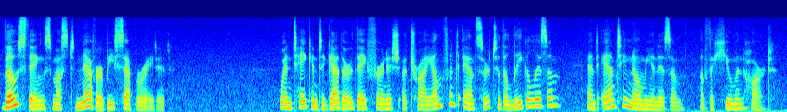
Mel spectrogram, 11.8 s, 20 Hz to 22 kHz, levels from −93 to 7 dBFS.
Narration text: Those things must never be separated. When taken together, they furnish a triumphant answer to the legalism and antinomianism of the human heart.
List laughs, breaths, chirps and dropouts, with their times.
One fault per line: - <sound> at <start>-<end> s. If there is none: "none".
none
